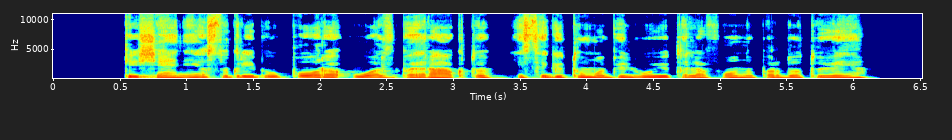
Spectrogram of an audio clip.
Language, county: Lithuanian, Šiauliai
